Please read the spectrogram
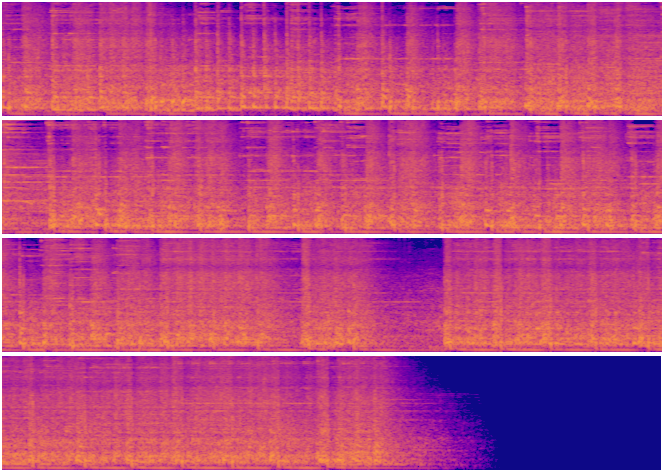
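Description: School drum and lyre band playing: snare and bass drums beating a marching rhythm while metal bell lyres ring out the melody. The sound dips briefly about two-thirds of the way through, then fades out at the very end.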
